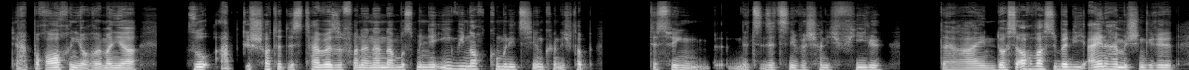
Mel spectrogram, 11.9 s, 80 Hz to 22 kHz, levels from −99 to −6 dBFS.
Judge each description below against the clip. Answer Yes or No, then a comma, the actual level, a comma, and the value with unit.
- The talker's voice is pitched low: Yes, low, 130 Hz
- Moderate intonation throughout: No, narrow, 2.2 semitones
